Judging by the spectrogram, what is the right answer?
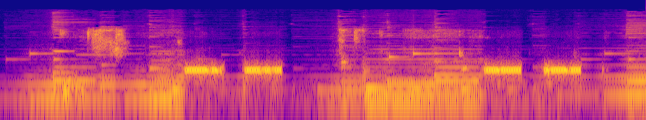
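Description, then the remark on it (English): A telephone rings in the electronics department in a double-burst pattern, two pairs of electronic trills a few seconds apart, heard at moderate volume over busy, noisy indoor background ambience. “Can you hear the phone ringing in electronics?”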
